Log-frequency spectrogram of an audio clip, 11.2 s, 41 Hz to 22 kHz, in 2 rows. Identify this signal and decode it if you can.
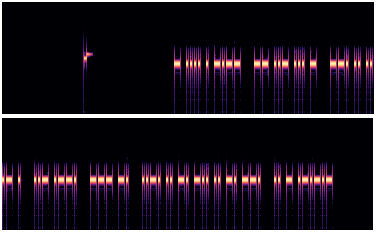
Morse code, heard as a keyed tone, about 40 wpm, 700 Hz. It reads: THEY MUST GIVE UP ON FINDING IT.
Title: Sentences from Top 1100 Words 40wpm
